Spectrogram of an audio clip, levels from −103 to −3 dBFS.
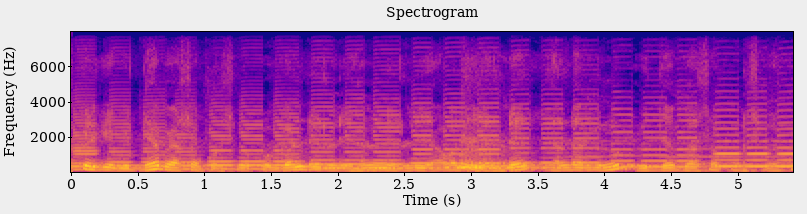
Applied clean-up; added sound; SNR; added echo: none; Wind instrument, woodwind instrument; 5 dB; none.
